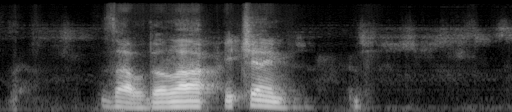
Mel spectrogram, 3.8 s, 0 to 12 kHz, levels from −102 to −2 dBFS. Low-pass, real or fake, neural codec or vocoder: 10.8 kHz; fake; codec, 16 kHz in and 24 kHz out, 0.6 kbps, FocalCodec, streaming, 2048 codes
